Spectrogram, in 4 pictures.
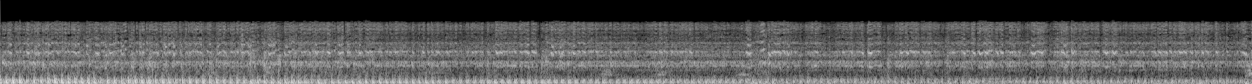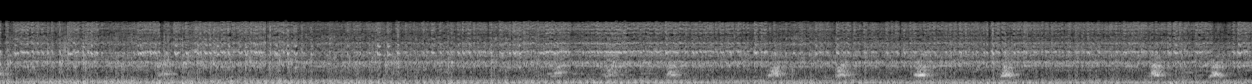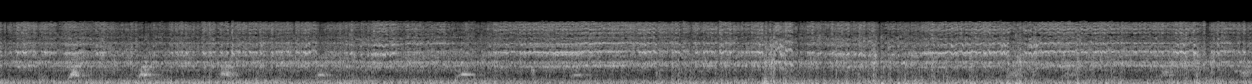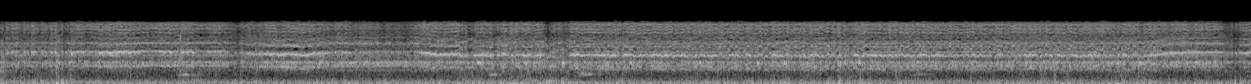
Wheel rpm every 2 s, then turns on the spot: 230, 240, 240, 240, 230, 230, 230, 230, 230, 230, 230, 230, 230, 230, 230, 230, 230, 220, 230, 230, 220, 210, 210, 210, 210.
none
